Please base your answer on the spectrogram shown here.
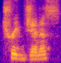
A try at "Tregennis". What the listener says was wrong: I hate to correct you, but it's a hard G, so it's Tregennis.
